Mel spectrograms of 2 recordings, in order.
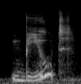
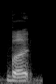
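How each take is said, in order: First: It is said with a long 'yoo' vowel, like 'butte'. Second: It is said with a short vowel, like 'butt'. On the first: The speaker calls it right. "it is pronounced butte. Butte? Like that?" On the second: The speaker calls it wrong. "I'm gonna pronounce it butt"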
